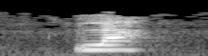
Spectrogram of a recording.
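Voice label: "啦", Mandarin Chinese; chinese-flashcards; hsk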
